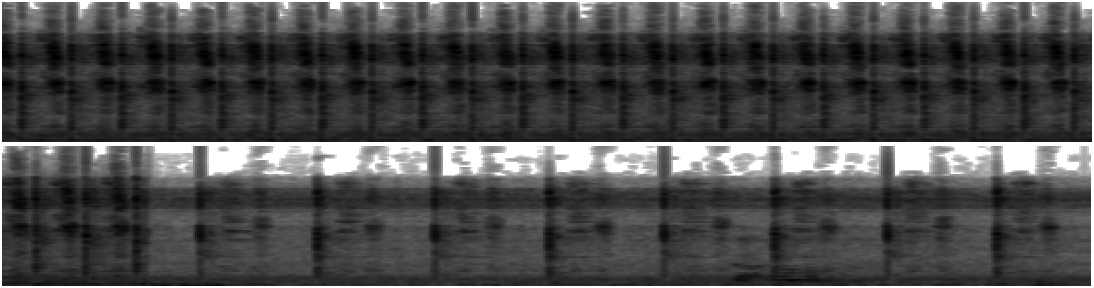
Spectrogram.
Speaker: ॲबनॉर्मल आहे. ॲबनॉर्मल आवाज आहे.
